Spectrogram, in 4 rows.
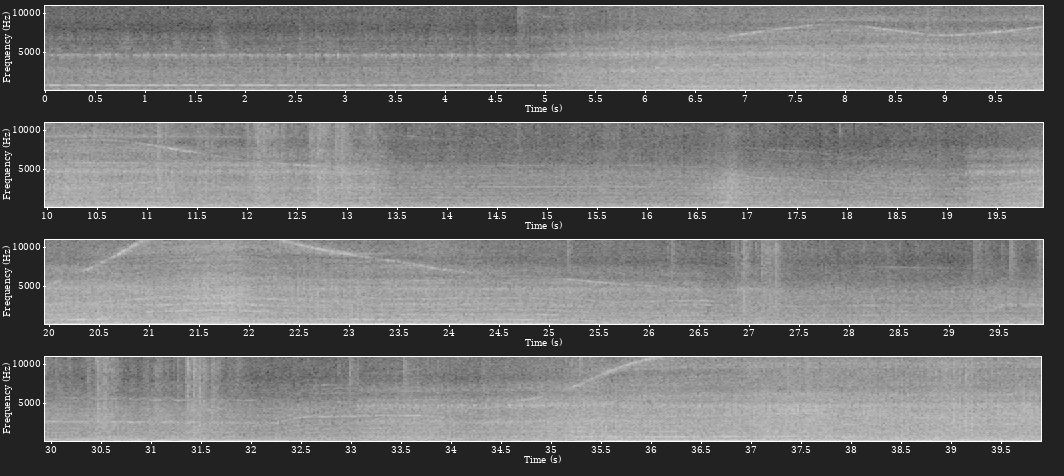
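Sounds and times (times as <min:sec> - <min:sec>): high whistle: 0:00.0 - 0:05.2
diesel bus engine under load: 0:00.0 - 0:39.9.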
